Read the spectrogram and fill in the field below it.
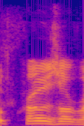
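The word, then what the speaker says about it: Krozel: Thursday, December 30th, by Joe Crozel, rhymes with puzzle.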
